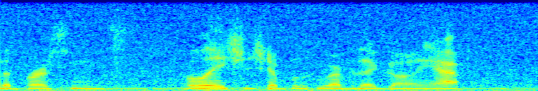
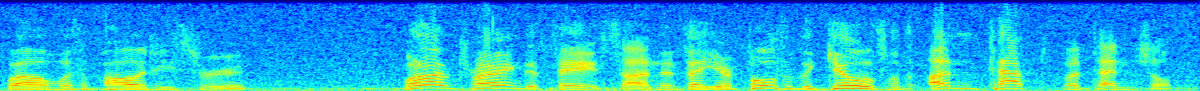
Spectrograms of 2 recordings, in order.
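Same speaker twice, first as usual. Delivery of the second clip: lightly raised coach voice; eager gym coach pep talk; hearty coach voice; 6 semitones higher than usual. Acted.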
